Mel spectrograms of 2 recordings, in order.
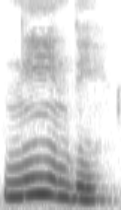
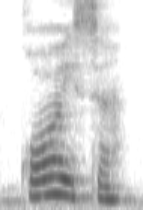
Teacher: В вопросительных словах ударение падает на первый слог.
